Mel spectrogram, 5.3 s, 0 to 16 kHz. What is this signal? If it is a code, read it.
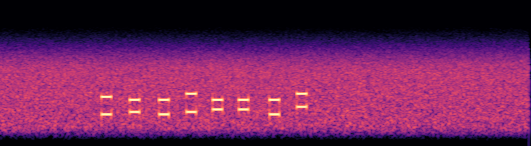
DTMF, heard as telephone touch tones, dialled by hand, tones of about 100 ms, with phone line noise. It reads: 2416771#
